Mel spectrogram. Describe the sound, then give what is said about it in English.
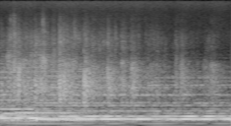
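An audience claps together to give God praise, in steady bursts over a sustained low keyboard or organ drone, the applause loud and continuous for a few seconds with no voices. “Clap and give God some praise.”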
